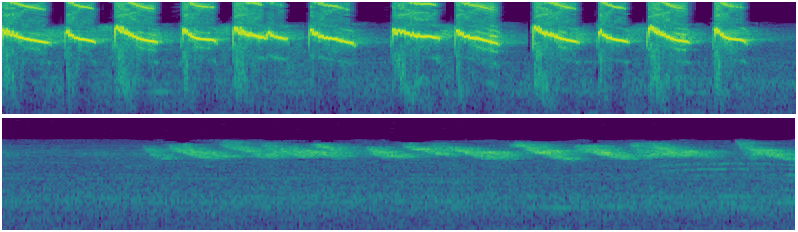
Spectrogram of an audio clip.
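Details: A white-eye delivers a fast run of shrill, downslurred whistled notes for about three seconds, then only faint high twittering continues.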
